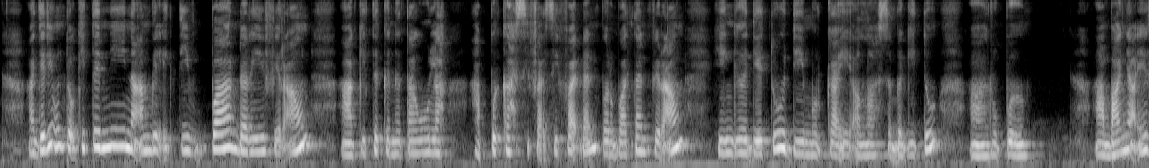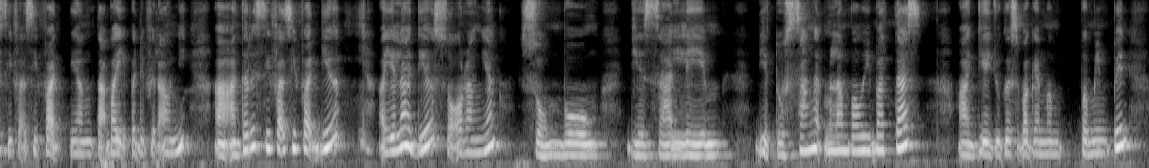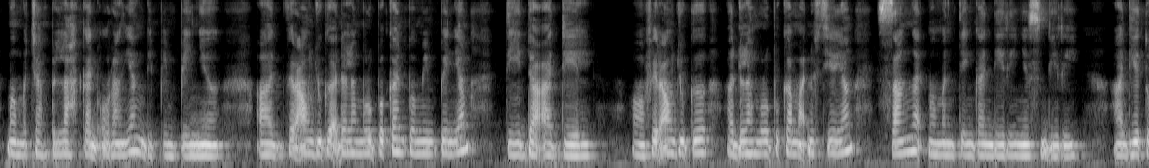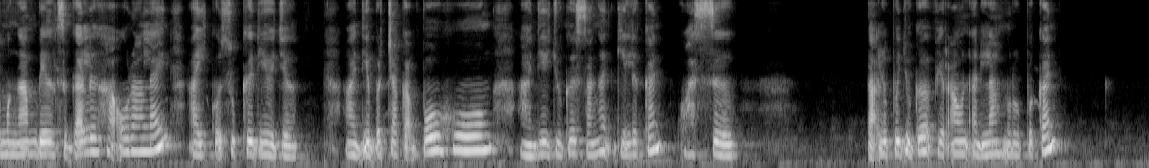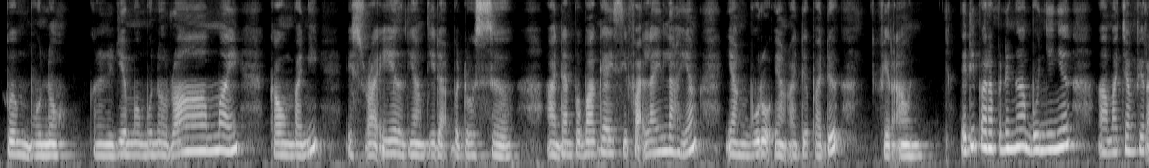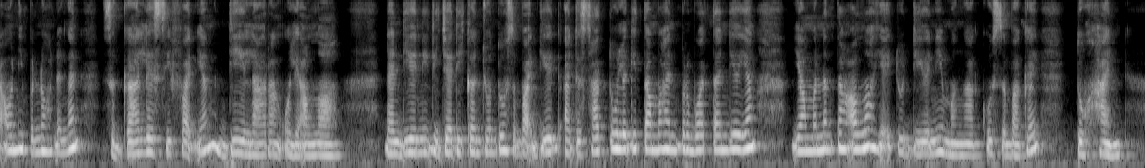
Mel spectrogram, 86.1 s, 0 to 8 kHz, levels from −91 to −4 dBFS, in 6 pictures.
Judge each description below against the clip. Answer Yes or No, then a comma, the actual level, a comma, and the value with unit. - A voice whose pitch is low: No, medium, 185 Hz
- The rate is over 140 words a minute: No, average, 120 wpm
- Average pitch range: No, wide, 6.2 semitones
